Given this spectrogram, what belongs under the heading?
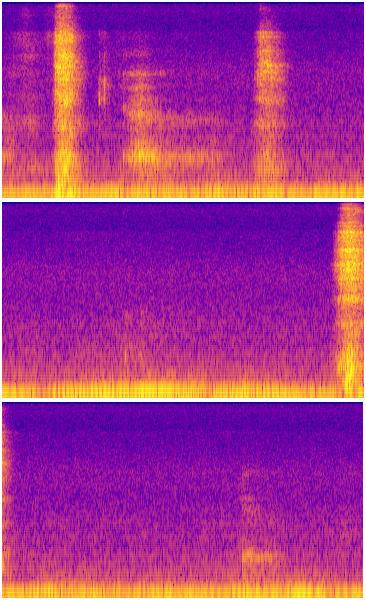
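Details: Several sharp sneezes, some muffled and stifled, with low room hum, triggered by fumes from toasting chili peppers with a sore, irritated throat; irritant-induced, partly stifled sneezing.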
